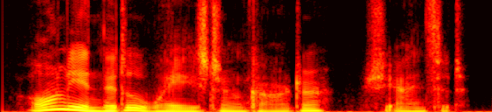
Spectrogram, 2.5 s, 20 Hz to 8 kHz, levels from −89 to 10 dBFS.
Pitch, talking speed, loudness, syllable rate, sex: 130 Hz, 195 wpm, -16 LUFS, 6.7 syllables/s, male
